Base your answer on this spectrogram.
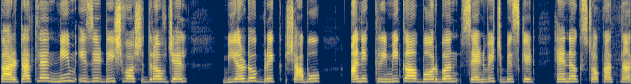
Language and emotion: Goan Konkani, neutral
